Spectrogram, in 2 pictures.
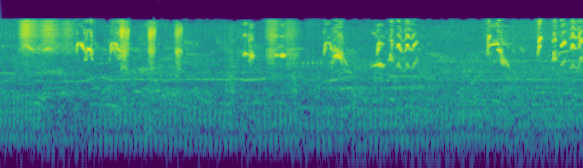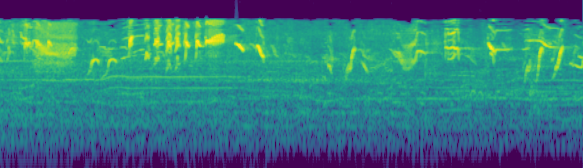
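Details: Caged oriental magpie-robin, first-place contest champion from West Kalimantan, after the contest, pours out a long, energetic song of sharp chips, rapid trills and looping whistles, over a faint steady background hum.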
